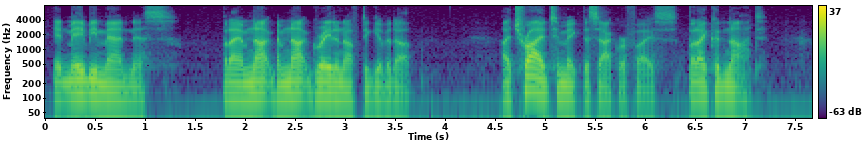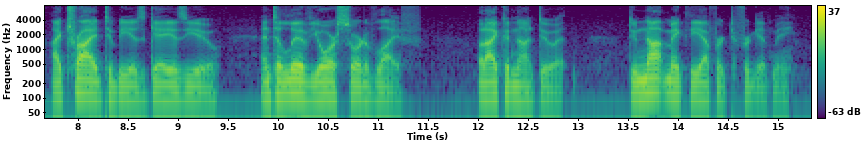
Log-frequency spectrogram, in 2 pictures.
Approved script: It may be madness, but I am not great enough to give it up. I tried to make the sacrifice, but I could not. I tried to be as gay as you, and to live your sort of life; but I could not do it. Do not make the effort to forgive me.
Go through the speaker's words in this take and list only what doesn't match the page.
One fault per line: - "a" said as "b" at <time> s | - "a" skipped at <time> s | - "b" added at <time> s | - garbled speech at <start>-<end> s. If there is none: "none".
- "am not" added at 2.3 s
